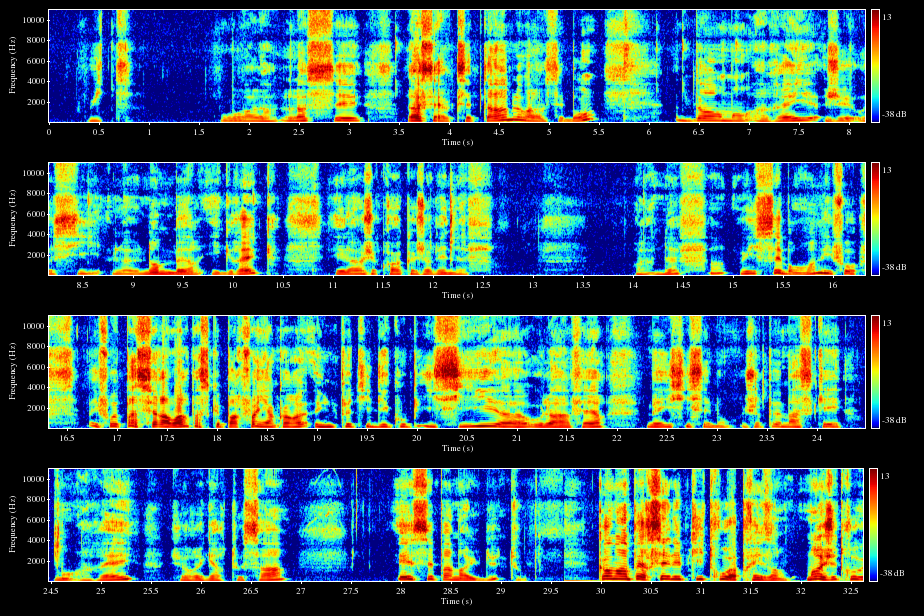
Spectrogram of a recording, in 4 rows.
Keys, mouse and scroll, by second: 0.6 click, 2.3-3.8 drag, 6.0-7.4 drag, 7.9-9.0 drag, 9.9 click, 11.8 KP_9, 12.1 Return, 14.0 click, 14.7-15.8 drag, 17.2 click, 24.3 space, 25.2-29.1 drag, 30.7-31.6 scroll up 1, 31.7-32.6 drag.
